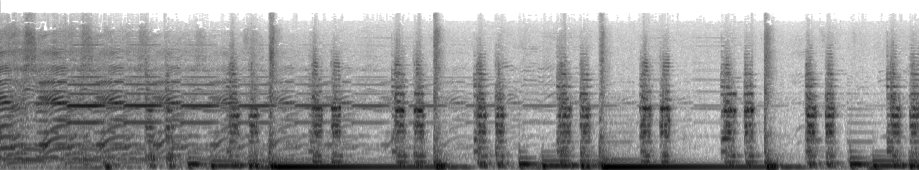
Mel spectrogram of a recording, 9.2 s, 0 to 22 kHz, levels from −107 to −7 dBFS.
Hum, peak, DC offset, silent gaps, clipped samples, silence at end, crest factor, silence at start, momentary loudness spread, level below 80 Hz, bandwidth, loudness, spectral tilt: none; -4 dBFS; under 0.1%; none; under 0.1%; 0 s; 14 dB; 0 s; 10 LU; -28 dBFS; 10.5 kHz; -20 LUFS; -6 dB/octave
